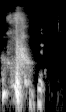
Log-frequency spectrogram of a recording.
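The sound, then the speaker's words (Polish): A single loud sneeze from a member of parliament during a debate bursts out with a broad hissing blast, followed by a brief voiced catch or sniff, then quiet. “Na zdrowie, panie pośle.”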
